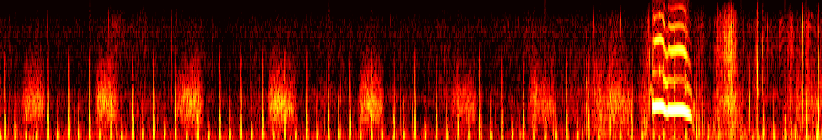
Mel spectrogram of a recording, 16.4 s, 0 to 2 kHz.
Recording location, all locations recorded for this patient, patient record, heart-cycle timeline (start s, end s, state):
pulmonary valve (PV)
aortic valve (AV)+pulmonary valve (PV)+tricuspid valve (TV)+mitral valve (MV)
#Age: Child
#Sex: Female
#Height: 83.0 cm
#Weight: 10.5 kg
#Pregnancy status: False
#Murmur: Absent
#Murmur locations: nan
#Most audible location: nan
#Systolic murmur timing: nan
#Systolic murmur shape: nan
#Systolic murmur grading: nan
#Systolic murmur pitch: nan
#Systolic murmur quality: nan
#Diastolic murmur timing: nan
#Diastolic murmur shape: nan
#Diastolic murmur grading: nan
#Diastolic murmur pitch: nan
#Diastolic murmur quality: nan
#Outcome: Normal
#Campaign: 2015 screening campaign
0.00	0.91	unannotated
0.91	1.00	S1
1.00	1.12	systole
1.12	1.22	S2
1.22	1.34	diastole
1.34	1.43	S1
1.43	1.54	systole
1.54	1.64	S2
1.64	1.77	diastole
1.77	1.87	S1
1.87	1.96	systole
1.96	2.06	S2
2.06	2.19	diastole
2.19	2.29	S1
2.29	2.40	systole
2.40	2.50	S2
2.50	2.62	diastole
2.62	2.70	S1
2.70	2.82	systole
2.82	2.89	S2
2.89	3.00	diastole
3.00	3.14	S1
3.14	3.26	systole
3.26	3.36	S2
3.36	3.47	diastole
3.47	3.56	S1
3.56	3.69	systole
3.69	3.79	S2
3.79	3.92	diastole
3.92	4.02	S1
4.02	4.13	systole
4.13	4.23	S2
4.23	4.36	diastole
4.36	4.46	S1
4.46	4.57	systole
4.57	4.66	S2
4.66	4.78	diastole
4.78	4.88	S1
4.88	5.00	systole
5.00	5.09	S2
5.09	5.21	diastole
5.21	5.32	S1
5.32	16.45	unannotated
